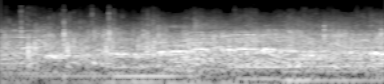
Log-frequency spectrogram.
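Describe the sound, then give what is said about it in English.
An audience claps hands in praise, thanking the Lord, in a steady, dense burst of applause, with a faint murmur of voices and a low sustained tone running underneath throughout. “Come on, clap your hands.”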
